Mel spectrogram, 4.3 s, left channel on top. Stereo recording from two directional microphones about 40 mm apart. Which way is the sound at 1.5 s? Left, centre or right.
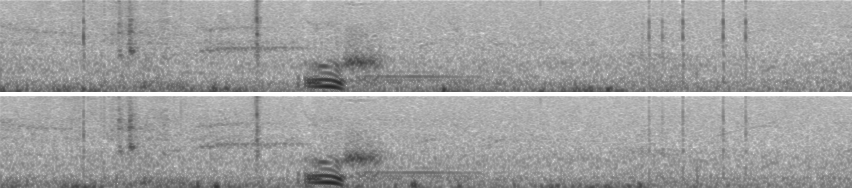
Centre.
